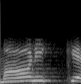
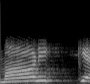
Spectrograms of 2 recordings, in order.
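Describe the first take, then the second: No difference in how they are said.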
